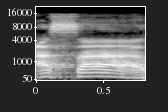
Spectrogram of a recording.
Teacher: Yang pertama yaitu asa, hukum bacaannya adalah alif lam syamsiyah, alif lam bertemu dengan sin, cara membacanya masuk ke huruf berikutnya.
